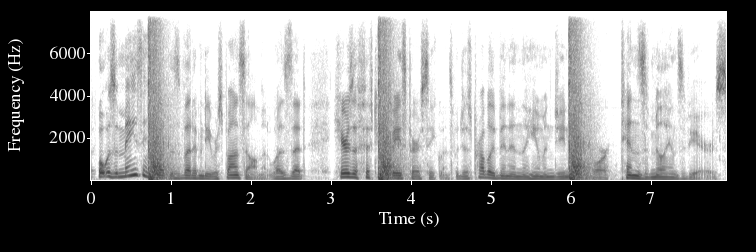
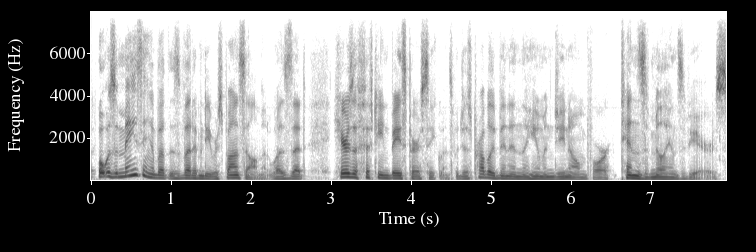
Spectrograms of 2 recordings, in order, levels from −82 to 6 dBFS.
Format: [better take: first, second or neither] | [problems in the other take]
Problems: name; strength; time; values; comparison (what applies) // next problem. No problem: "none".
second | background sound (Gunshot, gunfire); 1 dB below the speech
